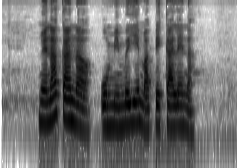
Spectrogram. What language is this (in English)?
Tunen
